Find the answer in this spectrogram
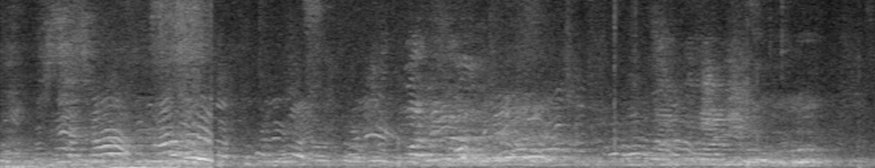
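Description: Women footballers' voices shouting and calling to one another during open play, several at once in overlapping chatter.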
